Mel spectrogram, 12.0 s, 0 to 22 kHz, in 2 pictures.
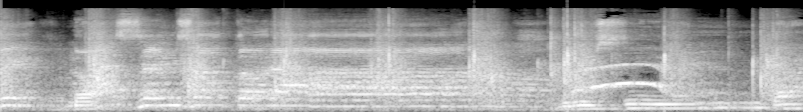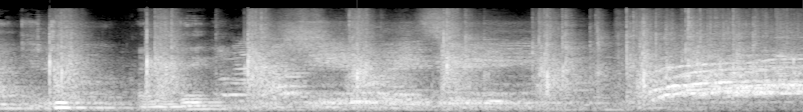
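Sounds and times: audience clapping: 0.0 - 12.0.

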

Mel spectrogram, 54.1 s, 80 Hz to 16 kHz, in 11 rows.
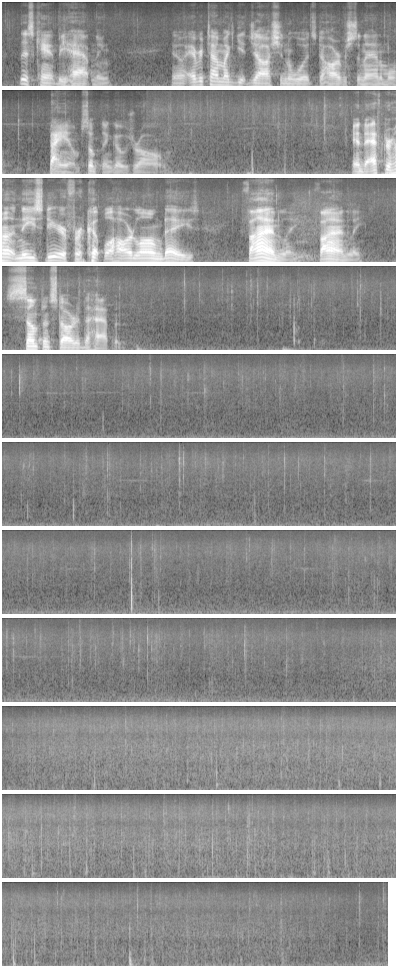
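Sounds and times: light rain on leaves: 0.0 - 54.0.

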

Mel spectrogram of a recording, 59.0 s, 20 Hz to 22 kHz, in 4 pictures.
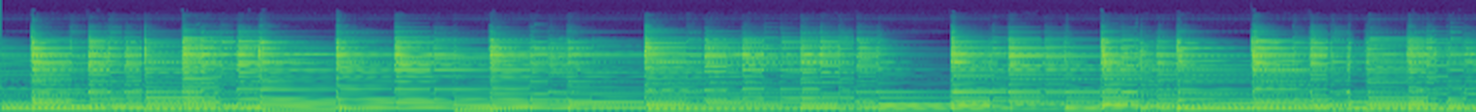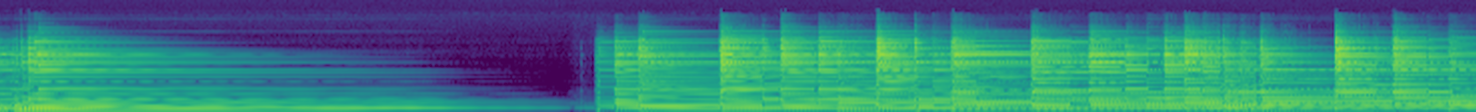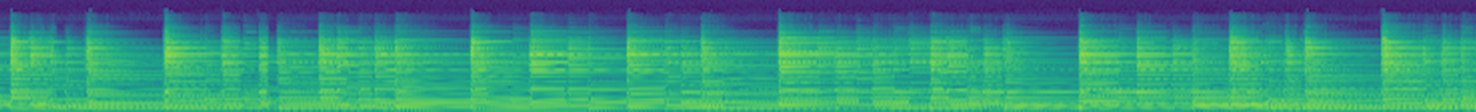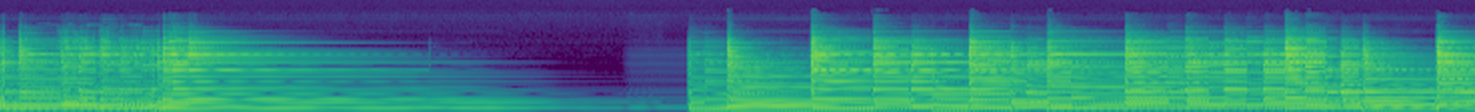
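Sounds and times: clean electric guitar chords: 0.0 - 59.0.

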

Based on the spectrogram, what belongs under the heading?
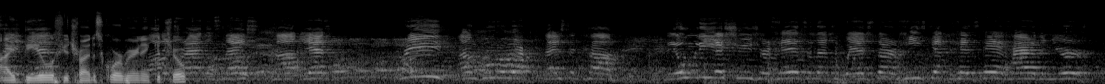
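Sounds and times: close commentary: 0.0 - 11.0.

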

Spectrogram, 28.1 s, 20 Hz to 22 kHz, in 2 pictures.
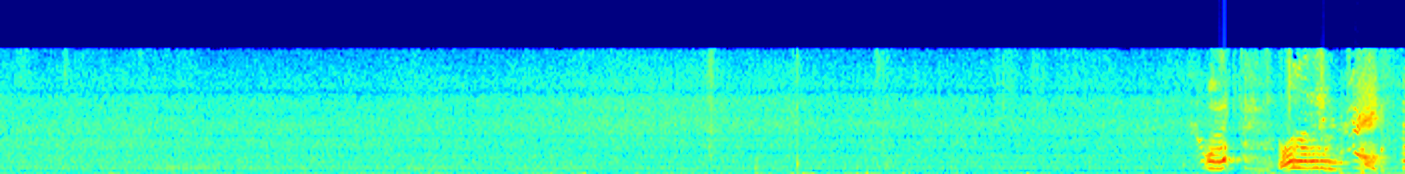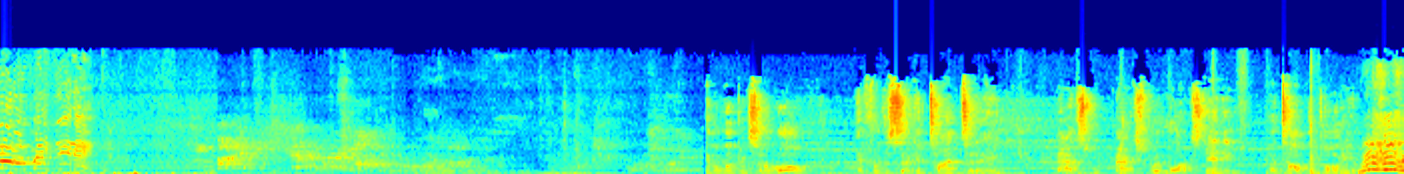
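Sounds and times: wind rumble on microphone: 7.8 - 10.6, 14.0 - 16.4
child shrieking excitedly: 11.9 - 15.0, 27.6 - 28.0.

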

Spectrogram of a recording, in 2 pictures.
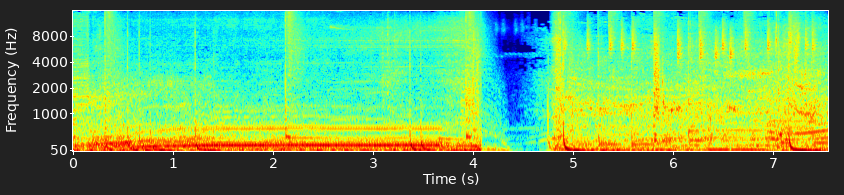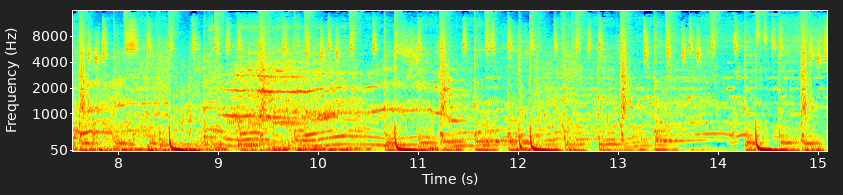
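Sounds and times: car engine revving: 0.0 - 15.0
electronic music with heavy beat: 0.0 - 15.0
tyres squealing: 5.0 - 14.4.

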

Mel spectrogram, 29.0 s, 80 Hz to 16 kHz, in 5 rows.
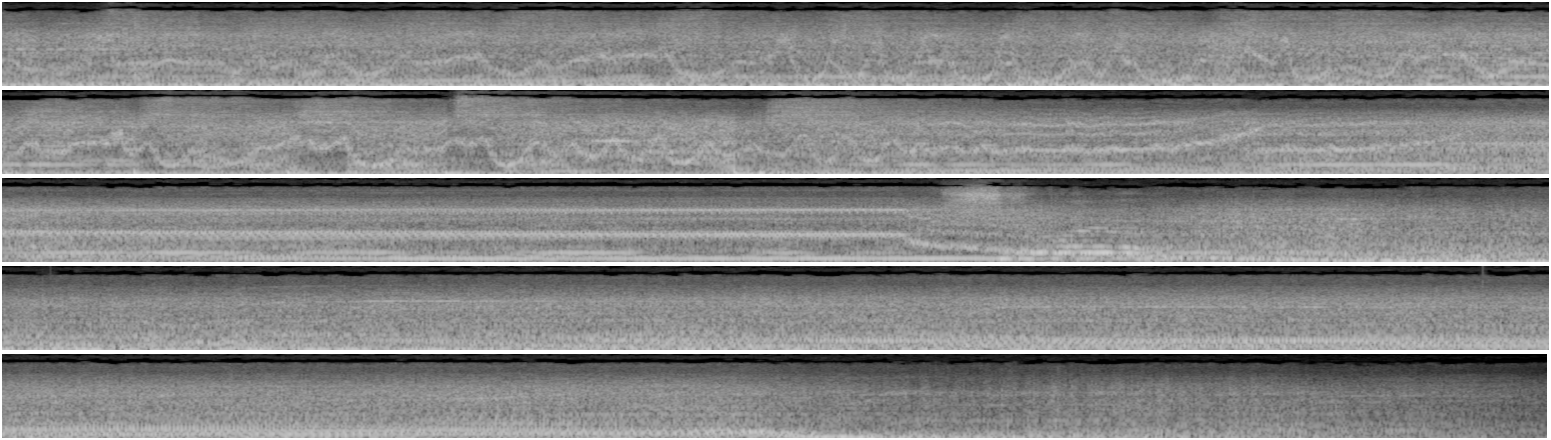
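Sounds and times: electric guitar feedback drones: 0.0 - 29.0.

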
